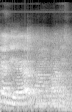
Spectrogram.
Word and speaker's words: carrier: iya perhatikan wanita kalirna carrier ya bacanya kerier xhx H kecil ini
